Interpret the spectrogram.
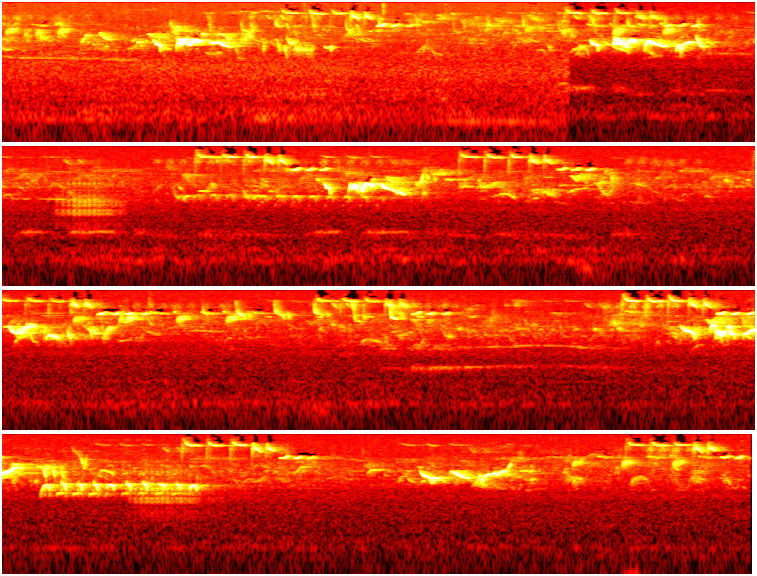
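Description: Songbirds chirping and singing in short, repeated high phrases, with a few lower, rapid pulsed trills mixed in.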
